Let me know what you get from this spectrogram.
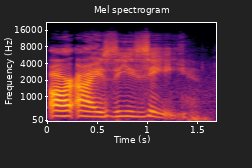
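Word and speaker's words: rizz: the word is Riz and I'm going to spell it R i ZZ she didn't spell it but it's Riz and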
